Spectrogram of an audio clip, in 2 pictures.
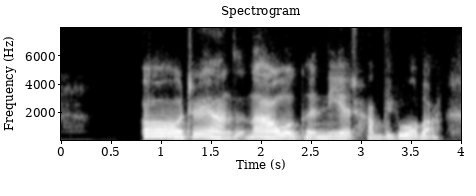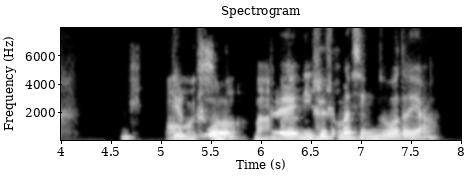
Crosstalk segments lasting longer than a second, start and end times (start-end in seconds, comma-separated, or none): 5.0-7.0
